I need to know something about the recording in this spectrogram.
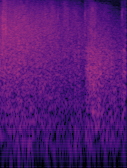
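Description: A shell explodes against a ship.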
